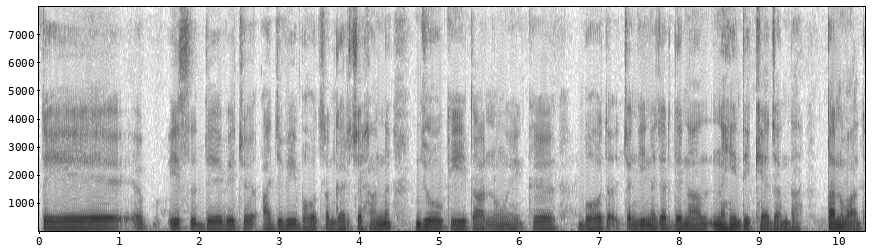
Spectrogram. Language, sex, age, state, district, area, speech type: Punjabi, male, 30-45, Punjab, Jalandhar, urban, spontaneous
